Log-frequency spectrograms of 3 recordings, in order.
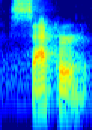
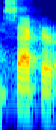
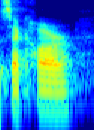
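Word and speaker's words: Sachar: Lewis Sacker is how you pronounce it. – Okay. – Sacker. I always said Sakhar.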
